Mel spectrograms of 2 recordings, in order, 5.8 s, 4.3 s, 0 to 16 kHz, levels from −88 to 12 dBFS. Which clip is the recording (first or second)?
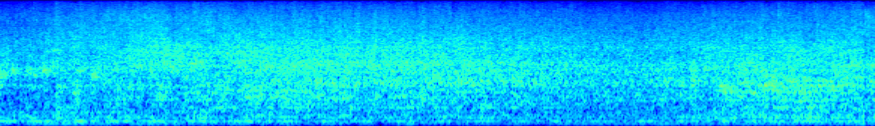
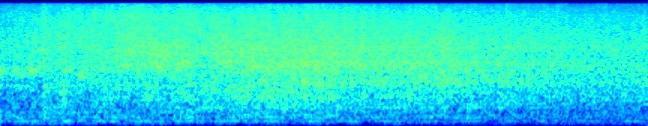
first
